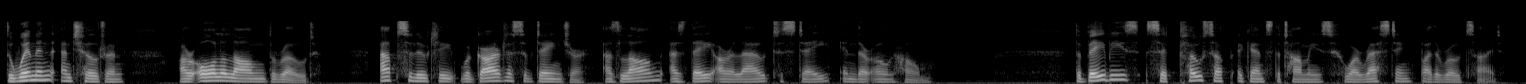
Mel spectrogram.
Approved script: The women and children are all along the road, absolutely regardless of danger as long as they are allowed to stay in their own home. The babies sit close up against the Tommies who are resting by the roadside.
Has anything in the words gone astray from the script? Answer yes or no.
no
